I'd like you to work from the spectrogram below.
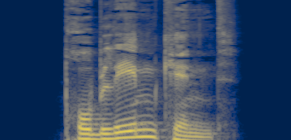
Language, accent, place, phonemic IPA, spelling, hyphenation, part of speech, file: German, Germany, Berlin, /pʁoˈbleːmˌkɪnt/, Problemkind, Prob‧lem‧kind, noun, De-Problemkind.ogg
- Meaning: problem child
